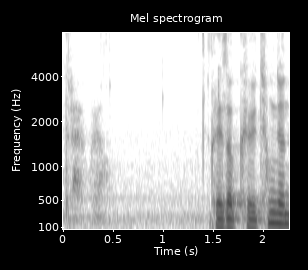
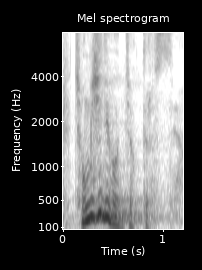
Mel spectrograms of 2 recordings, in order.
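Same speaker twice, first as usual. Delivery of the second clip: higher and louder, hammering the word 정신이; emphatic proclamation; 7 semitones higher, 7 dB louder than usual. Real, not acted. Pastor declares his awakening to the congregation, loud and emphatic. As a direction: proclaim it like a wake-up call. Awakening retold at full force.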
